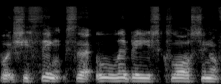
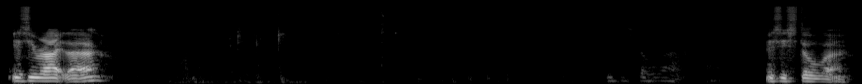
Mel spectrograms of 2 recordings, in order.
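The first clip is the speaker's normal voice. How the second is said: little, small voice, repeated. Demonstrating how the question might have been said, small voice. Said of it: "a small voice".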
